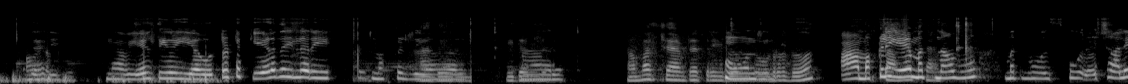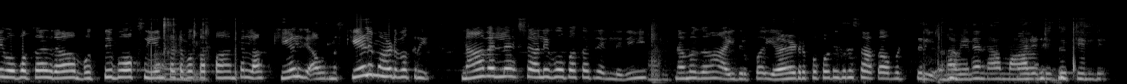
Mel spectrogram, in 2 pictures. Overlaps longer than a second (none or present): none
